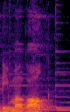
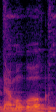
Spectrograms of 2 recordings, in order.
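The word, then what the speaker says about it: demagogue: Most people pronounce it डेमागॉग which is miss pronunciation of इट। तो इसका right pronunciation है डिमागॉग और डीमा हमारा लोगो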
